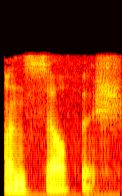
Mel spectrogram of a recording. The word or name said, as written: unselfish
